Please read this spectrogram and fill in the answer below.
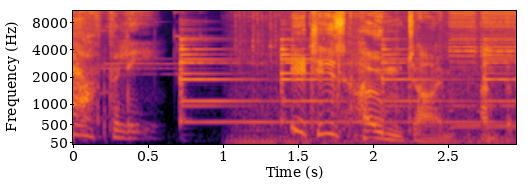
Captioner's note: school bell ringing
